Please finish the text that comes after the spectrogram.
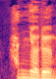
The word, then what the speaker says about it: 한여름: 이 한여름 실제로 발음은 한여름 이렇게 발음할 겁니다. 없던 것이 생겼습니까? 무엇입니까? 그렇지. 니은이 새롭게 생겨서 우린 이 현상을 니은 첨가라고 이야기를 합니다.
